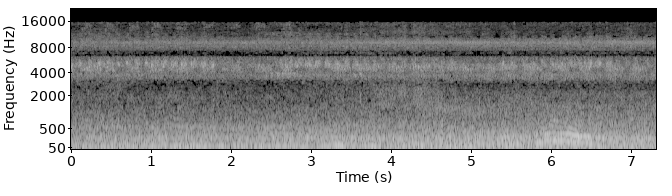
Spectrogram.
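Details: Crickets calling on damp ground after a typhoon has passed: a steady, shimmering high-pitched trill in several layered bands, with a low outdoor rumble underneath and a brief faint lower call near the end.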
